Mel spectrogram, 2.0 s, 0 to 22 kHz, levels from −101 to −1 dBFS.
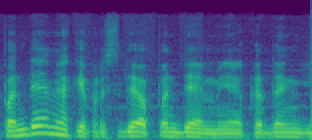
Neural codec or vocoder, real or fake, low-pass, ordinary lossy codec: none; real; 14.4 kHz; Opus, 64 kbps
